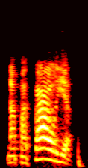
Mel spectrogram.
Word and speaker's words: Naphtali: And in the ancient, Na, Pa, Napatal, Ya. Napatalia. The Na, the Pa, the Tha, the La, and the Ya. Napatalia, my wrestling.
